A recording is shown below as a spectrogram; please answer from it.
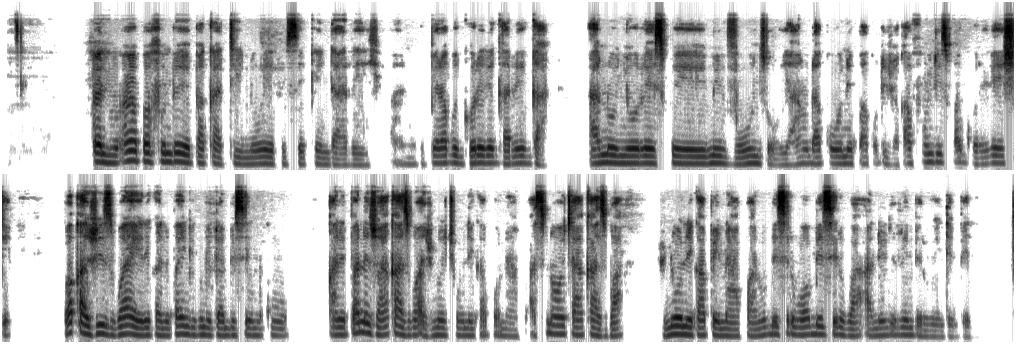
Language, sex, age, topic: Ndau, female, 36-49, education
